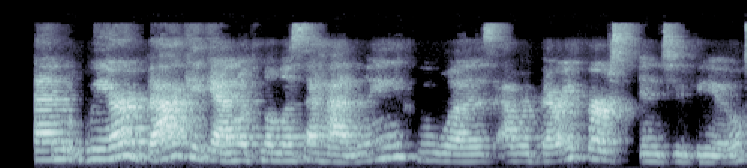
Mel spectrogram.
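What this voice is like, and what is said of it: Long Island accent. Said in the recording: “You still have your Long Island accent, even though you're a Texan now.”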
